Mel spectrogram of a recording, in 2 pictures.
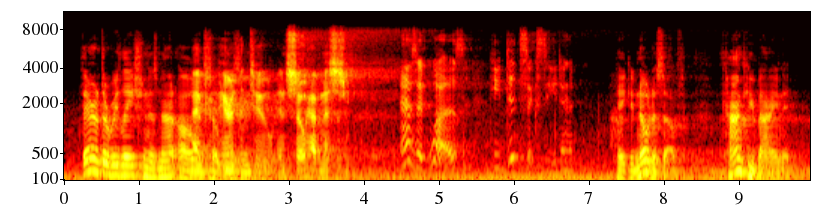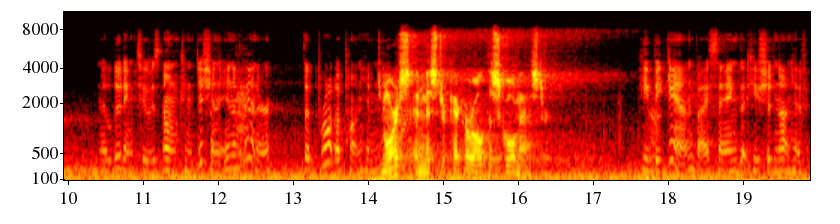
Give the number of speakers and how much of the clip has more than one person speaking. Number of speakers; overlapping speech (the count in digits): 3, about 9%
